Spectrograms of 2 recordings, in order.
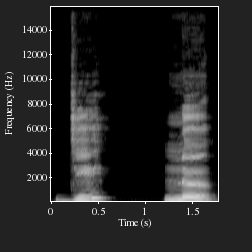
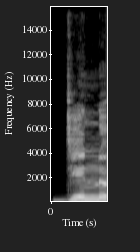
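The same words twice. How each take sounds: First: जिन very slowly split as "जी ... न"; syllable by syllable. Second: Said in the usual way. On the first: Shown as a demonstration. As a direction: sound out both letters of जिन separately. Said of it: "एक अक्षर का उच्चारण करके". (जिन को तोड़कर, धीरे-धीरे) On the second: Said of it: "इनको आपस में लाके पढ़ देना है".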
